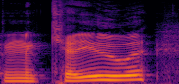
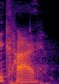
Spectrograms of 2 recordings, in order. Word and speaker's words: MKAIWW: and I was like, MKU. Apparently, call me Kai. The M and the W's on the end are ignored.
